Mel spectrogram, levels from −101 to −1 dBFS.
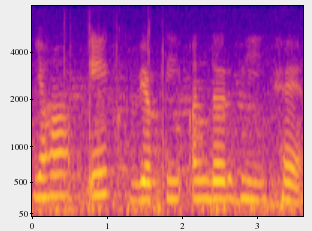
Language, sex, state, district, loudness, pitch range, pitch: Hindi, female, Haryana, Jhajjar, -16 LUFS, 250-280 Hz, 260 Hz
